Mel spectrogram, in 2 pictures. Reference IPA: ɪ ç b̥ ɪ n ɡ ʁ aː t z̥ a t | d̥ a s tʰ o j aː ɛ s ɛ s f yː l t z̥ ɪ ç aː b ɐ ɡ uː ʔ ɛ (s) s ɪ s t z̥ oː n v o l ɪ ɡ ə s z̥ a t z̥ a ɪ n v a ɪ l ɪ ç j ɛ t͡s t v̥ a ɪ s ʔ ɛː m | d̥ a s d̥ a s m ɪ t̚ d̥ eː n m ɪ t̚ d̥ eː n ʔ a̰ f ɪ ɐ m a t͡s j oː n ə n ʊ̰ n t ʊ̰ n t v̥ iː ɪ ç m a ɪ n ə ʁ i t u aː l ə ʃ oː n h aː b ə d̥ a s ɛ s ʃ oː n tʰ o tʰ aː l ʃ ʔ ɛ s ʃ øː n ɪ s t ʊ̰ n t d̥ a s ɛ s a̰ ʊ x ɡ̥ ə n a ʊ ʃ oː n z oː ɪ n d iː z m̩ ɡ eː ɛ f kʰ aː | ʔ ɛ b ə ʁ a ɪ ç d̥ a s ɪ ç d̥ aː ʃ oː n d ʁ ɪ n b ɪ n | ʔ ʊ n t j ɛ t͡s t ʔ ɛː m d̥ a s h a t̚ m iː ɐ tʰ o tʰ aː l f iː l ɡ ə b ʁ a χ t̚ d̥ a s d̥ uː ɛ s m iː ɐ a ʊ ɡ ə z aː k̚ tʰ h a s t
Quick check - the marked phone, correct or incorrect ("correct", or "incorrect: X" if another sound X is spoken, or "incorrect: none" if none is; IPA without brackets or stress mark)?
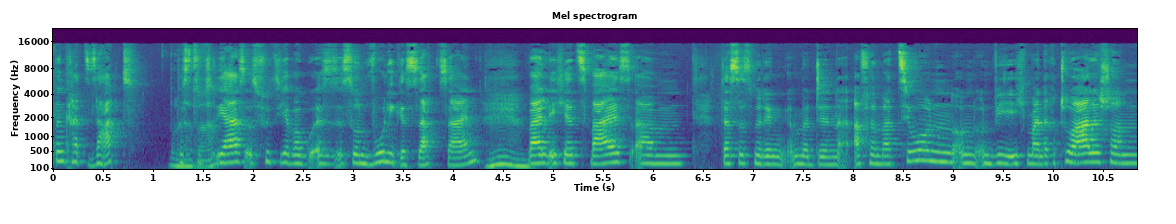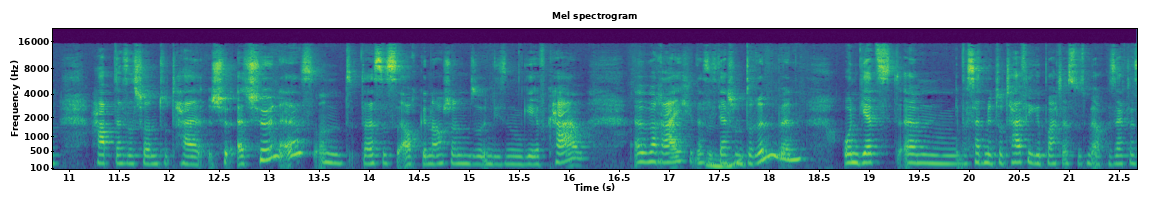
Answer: correct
